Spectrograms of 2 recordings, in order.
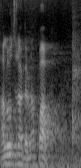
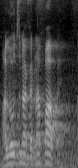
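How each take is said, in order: First: Slow, आलोचना hit hardest, falling to the end; stress on आलोचना. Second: Slow, with पाप lifted at the end; stress on पाप. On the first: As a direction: press आलोचना, then settle down. (आलोचना पर ज़ोर, धीमा) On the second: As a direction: lean on पाप, let it rise. (पाप पर ज़ोर, उठता स्वर) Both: Shown as a demonstration. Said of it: "एक शब्द को रट लें".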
